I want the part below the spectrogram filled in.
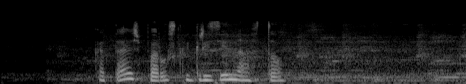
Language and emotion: Russian, positive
